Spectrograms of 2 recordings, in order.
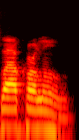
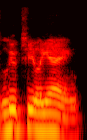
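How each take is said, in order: First: The name is read with its Cantonese pronunciation. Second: The name is read with its Mandarin pronunciation. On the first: "in Cantonese it's" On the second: "and the Mandarin"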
